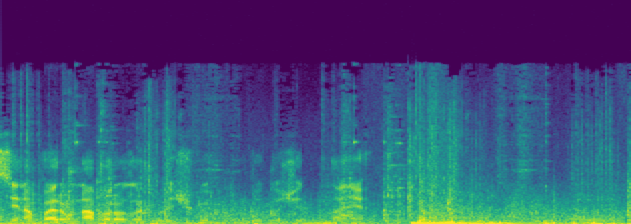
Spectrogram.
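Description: A cannon fires with a deep boom.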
